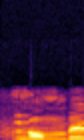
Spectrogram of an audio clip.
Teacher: ময়ের নিচে যে বফলা আছে, এই বফলার উচ্চারণটা কিন্তু ও রূপে হবে না, এটা হলো বর্গীয় ব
